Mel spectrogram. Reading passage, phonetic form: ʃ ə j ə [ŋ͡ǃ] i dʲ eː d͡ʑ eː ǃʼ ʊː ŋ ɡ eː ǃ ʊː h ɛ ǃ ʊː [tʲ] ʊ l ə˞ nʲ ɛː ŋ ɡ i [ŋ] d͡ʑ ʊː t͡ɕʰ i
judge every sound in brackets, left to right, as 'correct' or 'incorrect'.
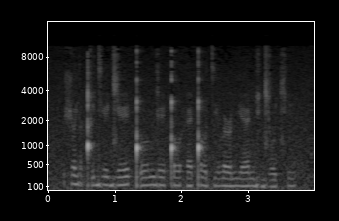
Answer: incorrect: ǃʼ, correct, incorrect: none

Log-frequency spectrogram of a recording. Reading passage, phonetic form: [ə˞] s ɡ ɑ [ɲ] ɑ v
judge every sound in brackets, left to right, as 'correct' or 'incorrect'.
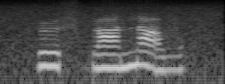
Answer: correct, incorrect: n

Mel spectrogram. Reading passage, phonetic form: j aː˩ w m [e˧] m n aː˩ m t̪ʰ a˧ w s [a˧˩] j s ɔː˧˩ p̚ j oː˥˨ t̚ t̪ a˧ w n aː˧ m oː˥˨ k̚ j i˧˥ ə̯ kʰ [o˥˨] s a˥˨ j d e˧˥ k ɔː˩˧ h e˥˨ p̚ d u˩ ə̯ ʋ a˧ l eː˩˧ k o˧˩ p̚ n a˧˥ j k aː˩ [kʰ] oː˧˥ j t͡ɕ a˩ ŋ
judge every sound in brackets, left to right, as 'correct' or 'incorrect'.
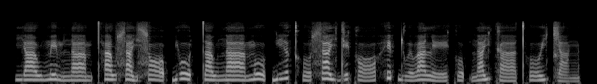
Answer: incorrect: e˧˩, correct, incorrect: o˩, incorrect: t̪ʰ

